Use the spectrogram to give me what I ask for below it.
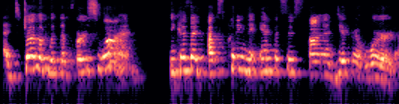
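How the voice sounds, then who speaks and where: Older woman, pastor, chatty sermon, stumbling restarts, heard from far off, dull muffled sound. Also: mid-range voice. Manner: conversational, many restarts and repeated words. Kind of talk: informal sermon talk. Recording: distant muffled church recording.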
